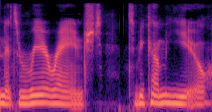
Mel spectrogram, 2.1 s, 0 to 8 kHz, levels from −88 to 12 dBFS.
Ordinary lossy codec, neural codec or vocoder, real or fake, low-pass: MP3, 64 kbps; codec, 16 kHz, 6 kbps, DAC; fake; 7.2 kHz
